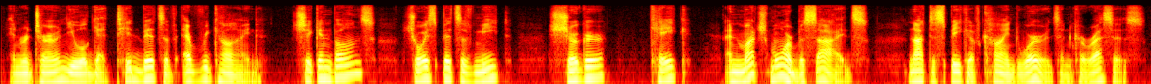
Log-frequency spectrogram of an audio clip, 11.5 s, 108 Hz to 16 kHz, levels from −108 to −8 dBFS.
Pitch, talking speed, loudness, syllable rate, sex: 115 Hz, 150 wpm, -19 LUFS, 4.6 syllables/s, male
